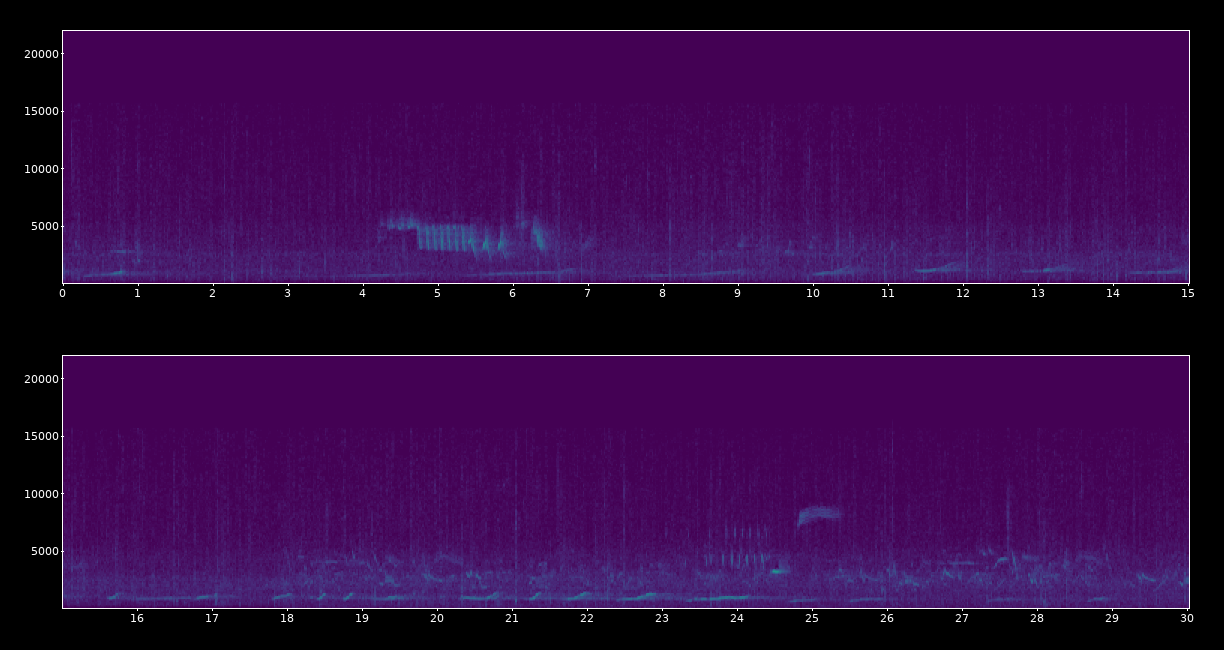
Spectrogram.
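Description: Wildlife ambience: short rising chirps repeat again and again over a steady hiss. A louder, rapid high trill comes about four seconds in, and a faint low hum joins about halfway through.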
